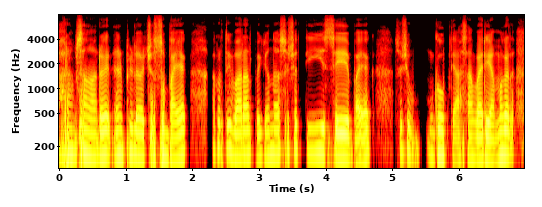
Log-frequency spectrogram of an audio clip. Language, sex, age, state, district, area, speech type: Kashmiri, male, 45-60, Jammu and Kashmir, Budgam, urban, spontaneous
